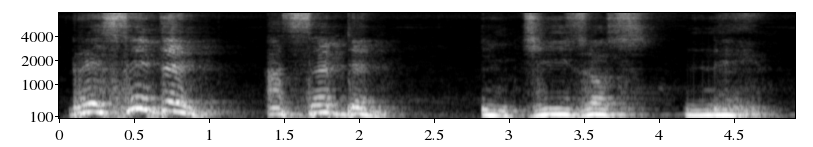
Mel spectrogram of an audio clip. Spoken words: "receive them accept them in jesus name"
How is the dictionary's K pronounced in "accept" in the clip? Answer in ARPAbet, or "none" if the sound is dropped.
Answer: none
